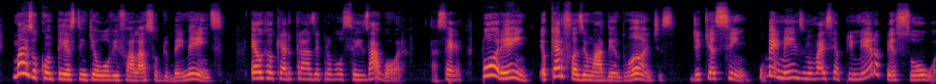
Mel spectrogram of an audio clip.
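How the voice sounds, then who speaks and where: A woman's fairly high voice at a moderate pace, with lively intonation and big swings in loudness. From Brazil, Minas Gerais. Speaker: react youtuber. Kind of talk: reaction video commentary. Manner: casual, conversational.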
